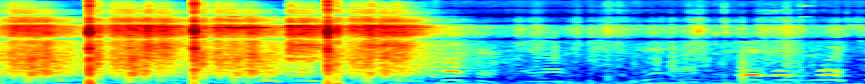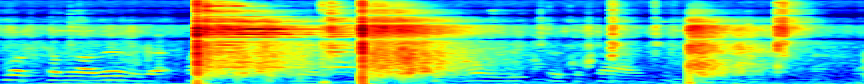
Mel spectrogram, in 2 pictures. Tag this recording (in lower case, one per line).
gunshot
